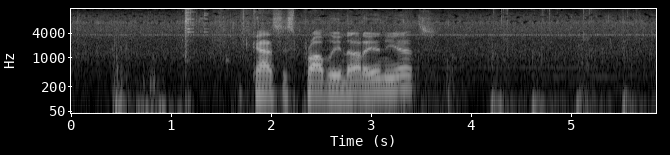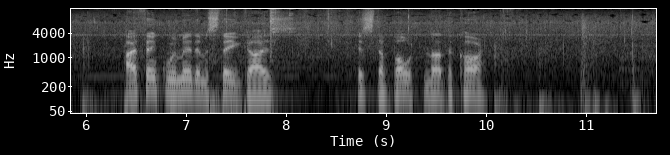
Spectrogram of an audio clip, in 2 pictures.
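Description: Heavy footsteps tread over dry leaves and gravel.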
